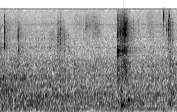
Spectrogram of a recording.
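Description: Faint handling sounds at a craft table: a few small ticks and one short scuff about one and a half seconds in, as hands move a plastic glue bottle over a strip of baking paper.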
